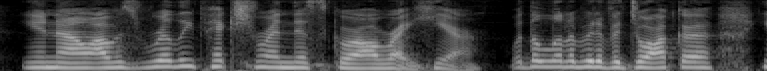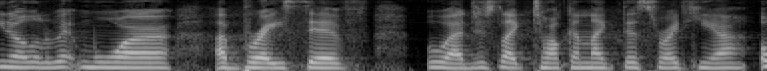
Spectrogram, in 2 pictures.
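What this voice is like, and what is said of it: Put-on Staten Island New York accent. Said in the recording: “That's a very Staten Island accent, though. ... Queens, maybe, actually.”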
